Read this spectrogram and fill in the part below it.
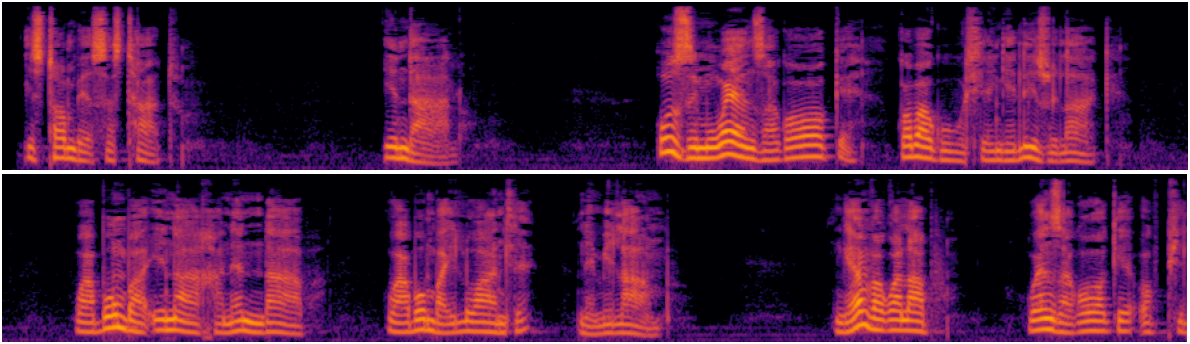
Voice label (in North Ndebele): good news ndebele southern, drama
